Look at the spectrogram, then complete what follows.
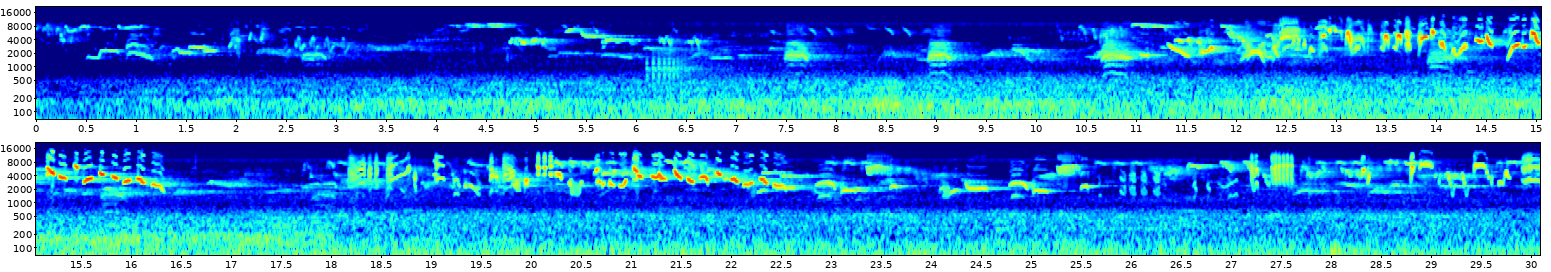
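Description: Forest ambience of many birds chirping and calling over one another. It swells into two loud spells of dense, rapid chirping, about a third and two-thirds of the way through, over a faint low background noise.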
